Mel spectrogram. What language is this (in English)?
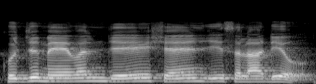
Sindhi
